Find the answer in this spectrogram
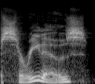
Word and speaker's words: Cerritos: crew of the Starship Cerritos rhymes with Fritos or Doritos in the 24th century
